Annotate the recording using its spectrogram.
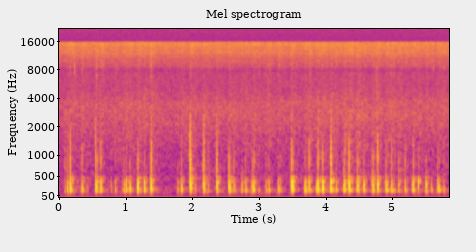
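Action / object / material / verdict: tap / woven jute burlap fabric / jute / none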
